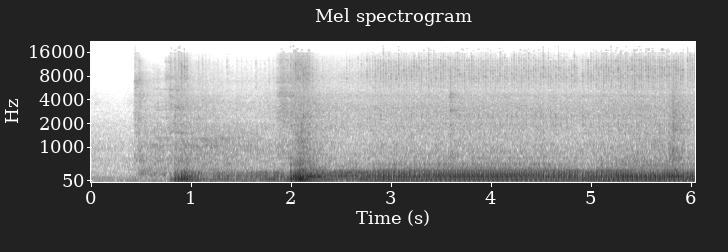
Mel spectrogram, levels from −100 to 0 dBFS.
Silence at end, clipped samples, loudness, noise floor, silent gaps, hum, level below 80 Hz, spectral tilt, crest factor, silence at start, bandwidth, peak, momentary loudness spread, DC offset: 0 s; under 0.1%; -29 LUFS; -55 dBFS; none; none; -40 dBFS; -8 dB/octave; 20 dB; 0.45 s; 15 kHz; -8 dBFS; 14 LU; under 0.1%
